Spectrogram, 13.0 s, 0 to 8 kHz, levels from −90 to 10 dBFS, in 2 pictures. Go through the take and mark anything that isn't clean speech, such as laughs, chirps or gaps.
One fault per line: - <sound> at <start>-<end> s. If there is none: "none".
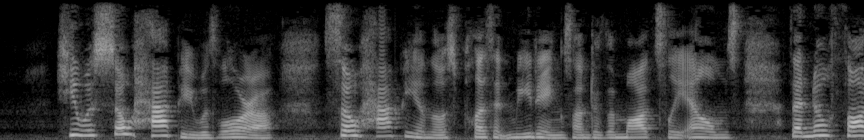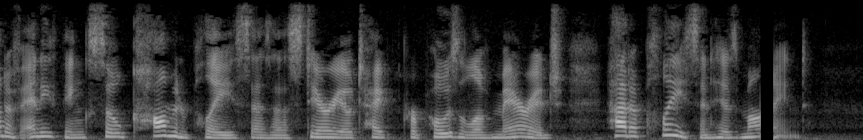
- dropout at 12.2-12.3 s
